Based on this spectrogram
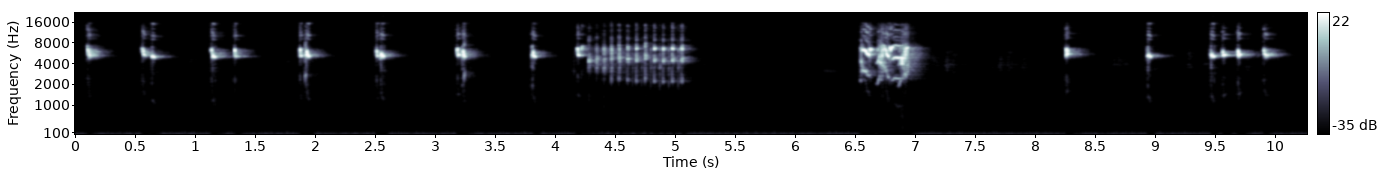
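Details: A lovebird colony chirping: a steady string of short, high chirps about every half second, interrupted by a rattling burst and one loud harsh squawk.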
